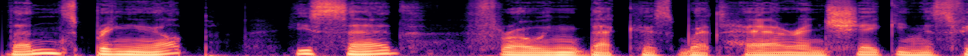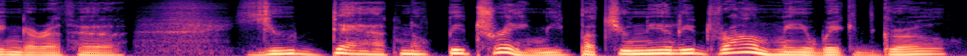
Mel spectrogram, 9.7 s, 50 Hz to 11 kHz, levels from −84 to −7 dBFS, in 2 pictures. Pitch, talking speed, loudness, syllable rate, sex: 115 Hz, 175 wpm, -17 LUFS, 4.4 syllables/s, male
